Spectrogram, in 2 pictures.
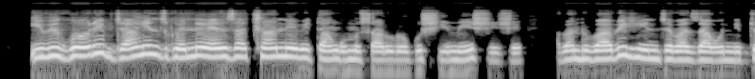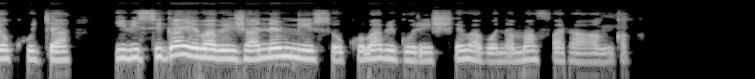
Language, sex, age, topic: Kinyarwanda, female, 25-35, agriculture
